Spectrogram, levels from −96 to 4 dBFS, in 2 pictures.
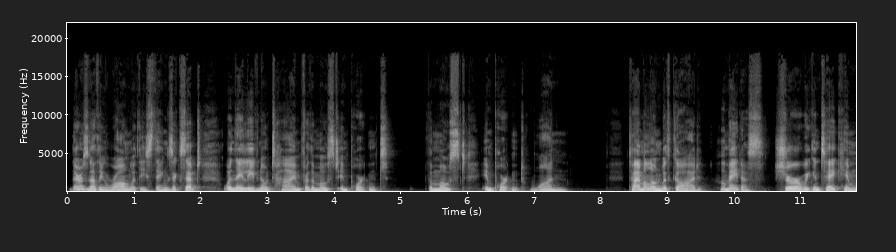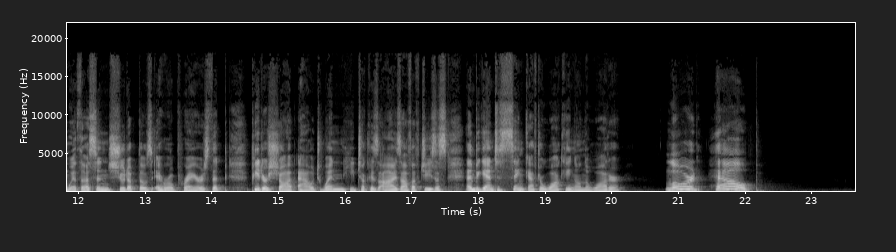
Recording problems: none

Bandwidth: 18 kHz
